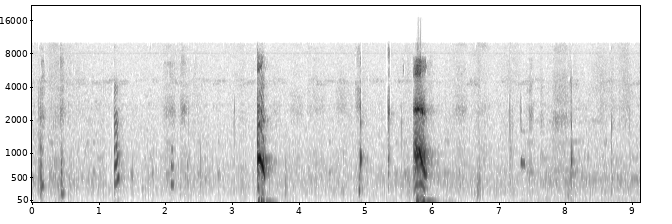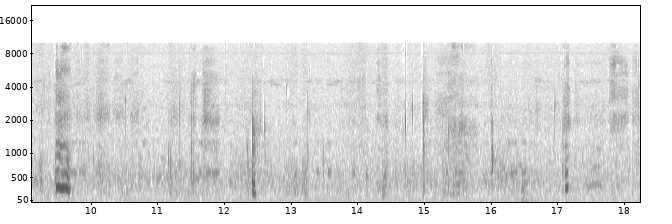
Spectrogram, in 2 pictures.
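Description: Repeated short, sharp catches of breath, about 25 a minute and somewhat irregular, in a quiet room: hiccups.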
